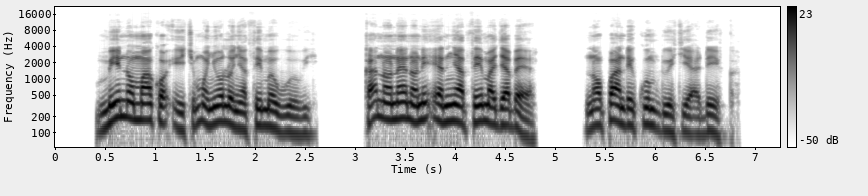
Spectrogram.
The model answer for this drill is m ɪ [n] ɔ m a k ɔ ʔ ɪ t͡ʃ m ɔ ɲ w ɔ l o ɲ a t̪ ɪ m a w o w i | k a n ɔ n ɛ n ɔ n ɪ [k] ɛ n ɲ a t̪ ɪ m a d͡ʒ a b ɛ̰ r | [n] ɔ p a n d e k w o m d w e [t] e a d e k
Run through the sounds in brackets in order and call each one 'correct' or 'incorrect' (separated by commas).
correct, incorrect, correct, incorrect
